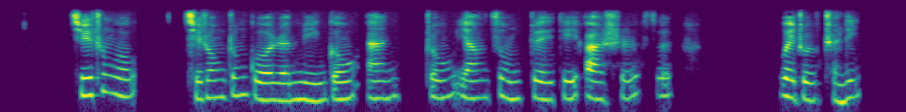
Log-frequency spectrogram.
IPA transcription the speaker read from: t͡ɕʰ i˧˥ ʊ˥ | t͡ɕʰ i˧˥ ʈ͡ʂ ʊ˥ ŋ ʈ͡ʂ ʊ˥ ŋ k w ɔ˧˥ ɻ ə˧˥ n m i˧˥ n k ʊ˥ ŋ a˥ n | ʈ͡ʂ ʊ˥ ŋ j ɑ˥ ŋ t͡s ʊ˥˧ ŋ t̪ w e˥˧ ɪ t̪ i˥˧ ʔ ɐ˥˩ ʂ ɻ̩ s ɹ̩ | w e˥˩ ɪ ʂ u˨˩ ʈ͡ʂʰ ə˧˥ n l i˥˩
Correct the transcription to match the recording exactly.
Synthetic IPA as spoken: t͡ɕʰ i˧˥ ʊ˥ | t͡ɕʰ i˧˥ ʈ͡ʂ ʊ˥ ŋ ʈ͡ʂ ʊ˥ ŋ k w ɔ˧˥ ɻ ə˧˥ n m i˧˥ n k ʊ˥ ŋ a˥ n | ʈ͡ʂ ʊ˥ ŋ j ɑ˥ ŋ t͡s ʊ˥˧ ŋ t̪ w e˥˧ ɪ t̪ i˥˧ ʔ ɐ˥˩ ʂ ɻ̩ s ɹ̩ | w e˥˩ ɪ ʈ͡ʂ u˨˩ ʈ͡ʂʰ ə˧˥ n l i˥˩

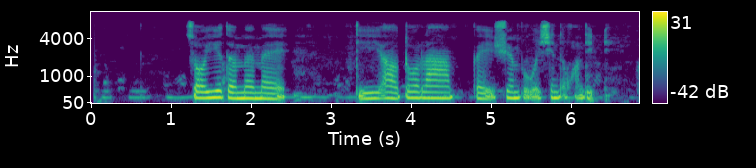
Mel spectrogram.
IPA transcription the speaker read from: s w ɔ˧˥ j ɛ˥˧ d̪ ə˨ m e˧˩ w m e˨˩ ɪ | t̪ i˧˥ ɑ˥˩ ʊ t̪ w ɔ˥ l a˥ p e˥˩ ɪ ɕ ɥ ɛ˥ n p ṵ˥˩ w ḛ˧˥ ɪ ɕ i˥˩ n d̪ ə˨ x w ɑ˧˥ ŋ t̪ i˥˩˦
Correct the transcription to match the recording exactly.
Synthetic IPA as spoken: s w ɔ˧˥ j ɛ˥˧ d̪ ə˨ m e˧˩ m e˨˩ ɪ | t̪ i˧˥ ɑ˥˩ ʊ t̪ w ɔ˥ l a˥ p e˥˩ ɪ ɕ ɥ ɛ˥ n p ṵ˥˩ w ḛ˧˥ ɪ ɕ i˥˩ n d̪ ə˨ x w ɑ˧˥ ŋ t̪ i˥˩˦

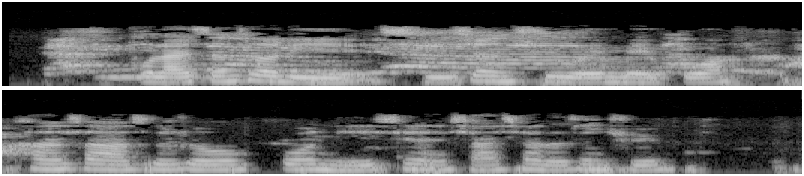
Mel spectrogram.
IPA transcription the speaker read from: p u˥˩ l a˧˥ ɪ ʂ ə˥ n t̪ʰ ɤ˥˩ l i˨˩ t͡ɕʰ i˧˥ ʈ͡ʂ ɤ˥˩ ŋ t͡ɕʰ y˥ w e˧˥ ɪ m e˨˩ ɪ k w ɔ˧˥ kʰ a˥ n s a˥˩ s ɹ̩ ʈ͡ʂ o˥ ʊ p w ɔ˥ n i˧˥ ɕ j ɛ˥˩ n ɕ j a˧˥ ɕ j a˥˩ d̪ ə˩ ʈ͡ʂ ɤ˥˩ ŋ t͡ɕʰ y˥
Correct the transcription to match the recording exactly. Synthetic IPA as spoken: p u˨˩ l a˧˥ ɪ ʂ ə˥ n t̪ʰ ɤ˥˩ l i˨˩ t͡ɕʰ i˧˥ ʈ͡ʂ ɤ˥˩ ŋ t͡ɕʰ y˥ w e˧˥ ɪ m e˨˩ ɪ k w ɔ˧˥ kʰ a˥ n s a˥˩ s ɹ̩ ʈ͡ʂ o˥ ʊ p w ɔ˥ n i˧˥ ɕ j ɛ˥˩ n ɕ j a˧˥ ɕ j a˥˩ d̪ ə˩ ʈ͡ʂ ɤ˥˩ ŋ t͡ɕʰ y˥

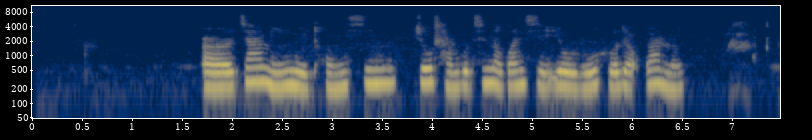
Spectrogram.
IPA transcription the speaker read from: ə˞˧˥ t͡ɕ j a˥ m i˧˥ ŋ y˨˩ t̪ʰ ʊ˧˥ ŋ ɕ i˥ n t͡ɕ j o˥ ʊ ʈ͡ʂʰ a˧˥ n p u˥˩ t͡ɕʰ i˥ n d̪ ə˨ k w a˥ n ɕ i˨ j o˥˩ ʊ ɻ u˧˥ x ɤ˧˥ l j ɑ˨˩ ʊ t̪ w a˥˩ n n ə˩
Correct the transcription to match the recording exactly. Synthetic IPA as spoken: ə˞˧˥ t͡ɕ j a˥ m i˧˥ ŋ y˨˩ t̪ʰ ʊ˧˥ ŋ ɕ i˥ n t͡ɕ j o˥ ʊ ʈ͡ʂʰ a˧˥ n p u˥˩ t͡ɕʰ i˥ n d̪ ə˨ k w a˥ n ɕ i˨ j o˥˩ ʊ ɻ u˧˥ x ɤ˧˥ l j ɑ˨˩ ʊ t̪ w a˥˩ n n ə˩

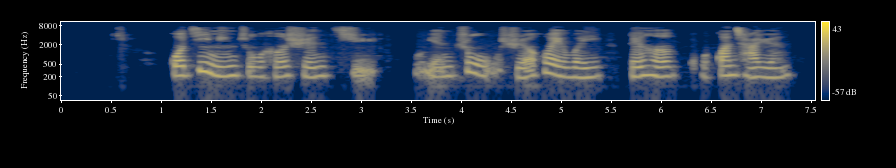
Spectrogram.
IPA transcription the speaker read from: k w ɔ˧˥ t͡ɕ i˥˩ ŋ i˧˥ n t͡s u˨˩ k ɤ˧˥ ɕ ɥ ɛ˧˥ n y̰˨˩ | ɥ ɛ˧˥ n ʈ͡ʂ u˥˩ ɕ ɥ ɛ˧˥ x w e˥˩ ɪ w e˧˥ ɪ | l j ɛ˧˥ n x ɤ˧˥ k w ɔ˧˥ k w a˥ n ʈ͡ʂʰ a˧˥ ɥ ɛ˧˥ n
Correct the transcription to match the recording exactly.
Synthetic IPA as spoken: k w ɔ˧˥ t͡ɕ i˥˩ m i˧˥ n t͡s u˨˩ x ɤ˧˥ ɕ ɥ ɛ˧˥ n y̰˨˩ | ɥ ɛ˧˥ n ʈ͡ʂ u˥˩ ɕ ɥ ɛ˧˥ x w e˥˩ ɪ w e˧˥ ɪ | l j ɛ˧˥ n x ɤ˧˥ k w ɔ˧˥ k w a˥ n ʈ͡ʂʰ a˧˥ ɥ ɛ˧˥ n

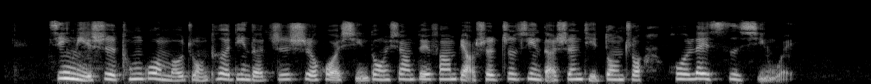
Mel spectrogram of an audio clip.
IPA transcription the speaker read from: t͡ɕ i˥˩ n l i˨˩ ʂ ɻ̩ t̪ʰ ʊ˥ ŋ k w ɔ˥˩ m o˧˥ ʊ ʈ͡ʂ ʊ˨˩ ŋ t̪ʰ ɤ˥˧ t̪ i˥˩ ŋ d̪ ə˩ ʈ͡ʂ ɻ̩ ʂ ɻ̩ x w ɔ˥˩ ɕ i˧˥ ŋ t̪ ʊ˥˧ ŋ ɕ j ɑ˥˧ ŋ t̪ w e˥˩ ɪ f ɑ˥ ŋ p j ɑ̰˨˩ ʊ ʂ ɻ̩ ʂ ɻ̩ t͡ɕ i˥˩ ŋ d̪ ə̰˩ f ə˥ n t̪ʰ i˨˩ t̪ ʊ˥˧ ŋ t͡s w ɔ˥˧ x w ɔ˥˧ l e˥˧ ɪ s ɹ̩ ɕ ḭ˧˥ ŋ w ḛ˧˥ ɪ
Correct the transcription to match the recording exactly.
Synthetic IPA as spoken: t͡ɕ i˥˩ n l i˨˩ ʂ ɻ̩ t̪ʰ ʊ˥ ŋ k w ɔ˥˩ m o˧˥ ʊ ʈ͡ʂ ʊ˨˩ ŋ t̪ʰ ɤ˥˧ t̪ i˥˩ ŋ d̪ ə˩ ʈ͡ʂ ɻ̩ ʂ ɻ̩ x w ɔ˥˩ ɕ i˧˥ ŋ t̪ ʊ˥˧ ŋ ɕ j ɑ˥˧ ŋ t̪ w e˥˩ ɪ f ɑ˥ ŋ p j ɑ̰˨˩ ʊ ʂ ɻ̩ ʈ͡ʂ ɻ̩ t͡ɕ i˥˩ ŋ d̪ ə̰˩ ʂ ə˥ n t̪ʰ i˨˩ t̪ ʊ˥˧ ŋ t͡s w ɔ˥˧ x w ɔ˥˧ l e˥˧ ɪ s ɹ̩ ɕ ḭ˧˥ ŋ w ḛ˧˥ ɪ

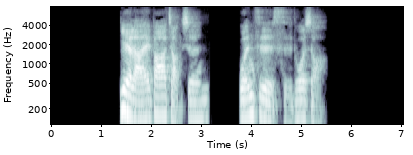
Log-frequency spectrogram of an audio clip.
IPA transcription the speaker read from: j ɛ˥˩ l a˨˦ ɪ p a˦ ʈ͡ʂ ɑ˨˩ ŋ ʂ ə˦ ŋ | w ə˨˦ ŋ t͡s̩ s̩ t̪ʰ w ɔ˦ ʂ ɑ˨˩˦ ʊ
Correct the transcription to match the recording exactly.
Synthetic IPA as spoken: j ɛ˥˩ l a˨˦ ɪ p a˦ ʈ͡ʂ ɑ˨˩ ŋ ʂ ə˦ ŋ | w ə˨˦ n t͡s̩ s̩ t̪ w ɔ˦ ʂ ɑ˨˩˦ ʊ

